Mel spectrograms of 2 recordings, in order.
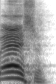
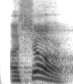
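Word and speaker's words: אשר: The people that Donald Trump just ran down on uh Brazil, the tribe of Asher, Ashar in the Hebrew.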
